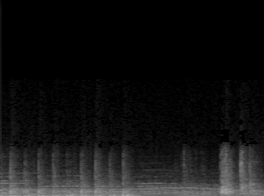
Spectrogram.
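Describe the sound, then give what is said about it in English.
A young sailor raps a quick, steady series of about eight hollow knocks on the wooden door of the Stevens home, followed by a brief pause and a softer clunk, like the door being handled. “In the meantime, the young sailor rapped on the door of the Stevens home.”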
